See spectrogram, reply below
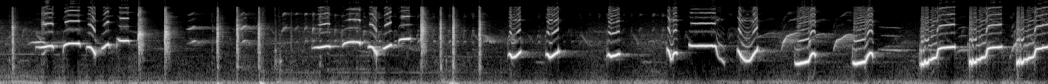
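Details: White-rumped shama singing a long song used to provoke other shamas: rich rapid phrases of whistled, looping and upslurred notes mixed with sharp clicks, continuous and varied throughout.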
